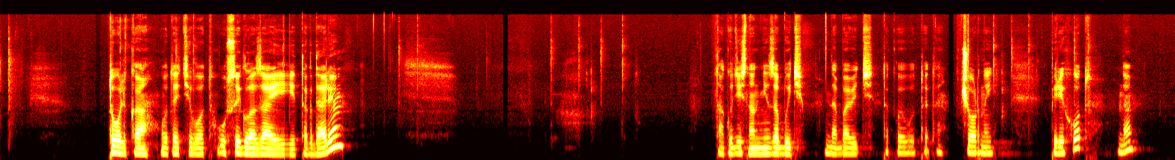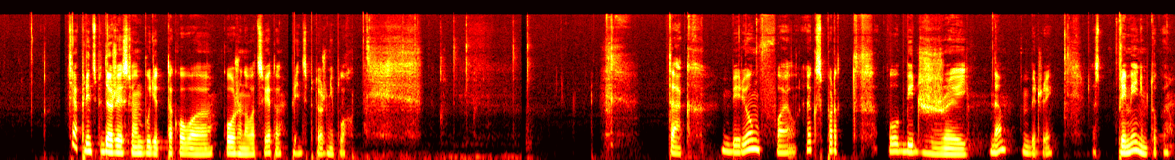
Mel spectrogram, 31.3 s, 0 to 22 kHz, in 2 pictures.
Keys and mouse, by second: 0.0 ctrl+space, 2.1-2.5 middle drag, 3.2-3.6 shift+middle drag, 5.1-6.1 middle drag, 7.3-7.6 middle drag, 7.9-8.3 shift+middle drag, 12.7-13.1 middle drag, 13.3 shift+middle click, 14.1-20.0 middle drag, 20.8-21.4 middle drag, 21.5 shift+middle drag, 22.3 middle click.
